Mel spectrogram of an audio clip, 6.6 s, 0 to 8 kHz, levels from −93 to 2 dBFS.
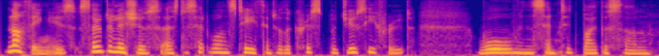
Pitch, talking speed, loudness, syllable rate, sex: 195 Hz, 180 wpm, -20 LUFS, 4.8 syllables/s, female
